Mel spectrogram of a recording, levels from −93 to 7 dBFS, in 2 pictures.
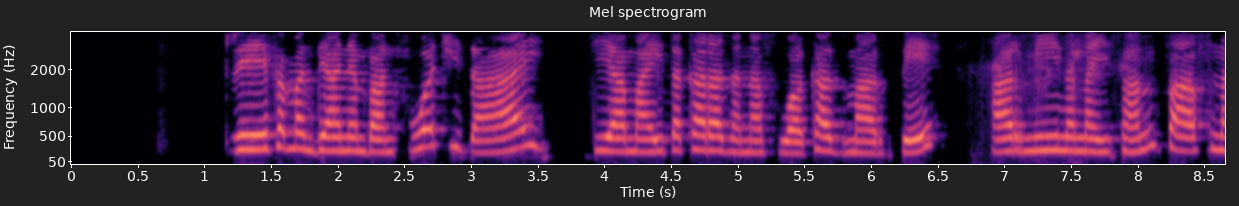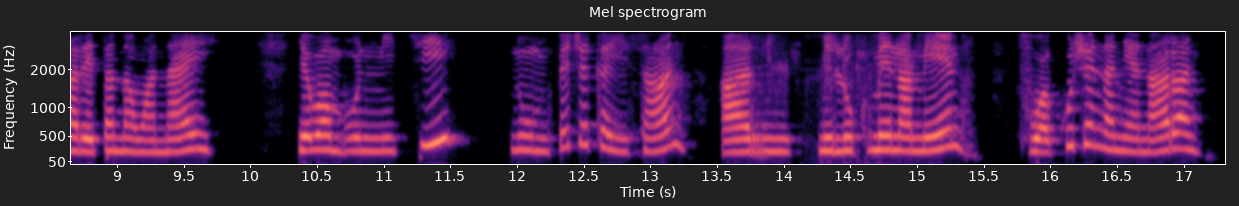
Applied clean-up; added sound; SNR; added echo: neural separator model SepFormer DNS4.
